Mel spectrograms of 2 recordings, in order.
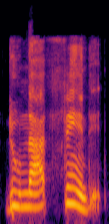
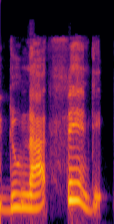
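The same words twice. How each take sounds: First: Said in the usual way. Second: "Do not send it" said slowly, each word weighted; God repeating the order, firm and slow; slow emphatic warning. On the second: Retold or imitated. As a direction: lean on "send" like a firm command. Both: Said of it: "He told me specifically".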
